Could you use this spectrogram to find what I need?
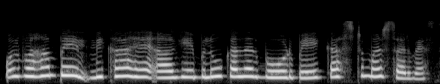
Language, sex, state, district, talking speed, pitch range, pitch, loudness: Hindi, female, Uttar Pradesh, Lalitpur, 175 wpm, 315-375 Hz, 345 Hz, -12 LUFS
